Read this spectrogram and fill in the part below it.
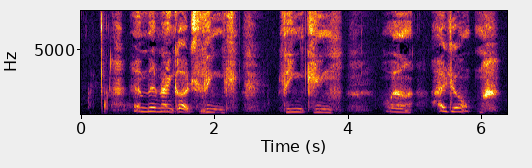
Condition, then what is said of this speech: Cerebral palsy. And because I'm an awful reader, because my cerebral palsy affects my reading and my speech and a whole lot of other things, I'm gonna let the iPad read it to us.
